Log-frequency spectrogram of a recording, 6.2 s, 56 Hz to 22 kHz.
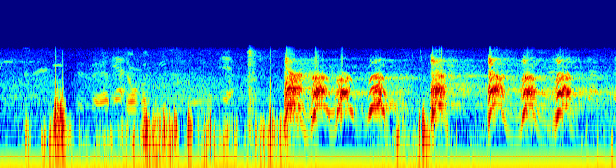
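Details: Female dog Lewanika Dumisani, called Sammy, barking during her Danish Kennel Club temperament test on April 14th 2007 as a ghost figure is approached. Short harmonic barks come in a quick series, with people talking nearby.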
